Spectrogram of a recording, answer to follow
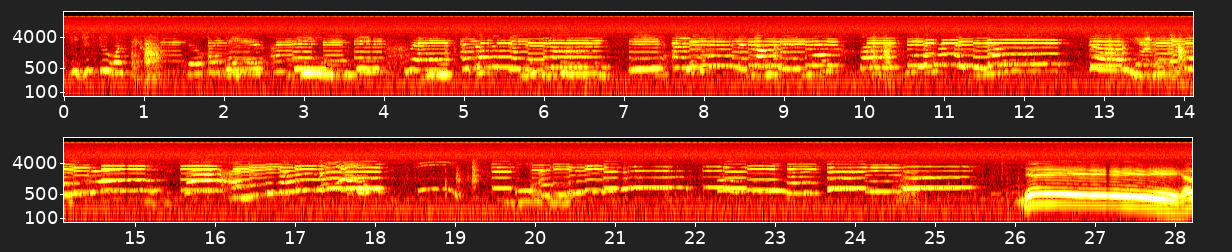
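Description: A handheld electronic toy playing a beeping electronic tune of short stepped notes, with a child's singing voice winding along beneath it. Near the end comes a loud falling swoop, the loudest sound in the stretch.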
